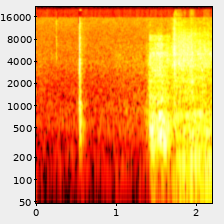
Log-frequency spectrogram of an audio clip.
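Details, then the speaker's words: British Leyland Princess 2200 automatic: brief crank then instant start into steady even idle, just after fixing throttle and choke cables; normal start. "listen to it instant start i just fixed the throttle cable and the and the choke cable today so now that works"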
